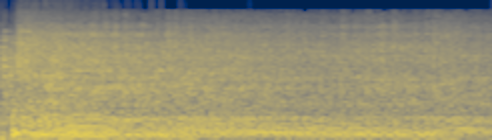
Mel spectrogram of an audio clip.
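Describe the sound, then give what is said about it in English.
A chainsaw brandished by a white-haired man revs loudly, a steady buzzing roar with a rough droning pitch that holds for a couple of seconds, with no voices. “The white-haired man brandishes a chainsaw.”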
